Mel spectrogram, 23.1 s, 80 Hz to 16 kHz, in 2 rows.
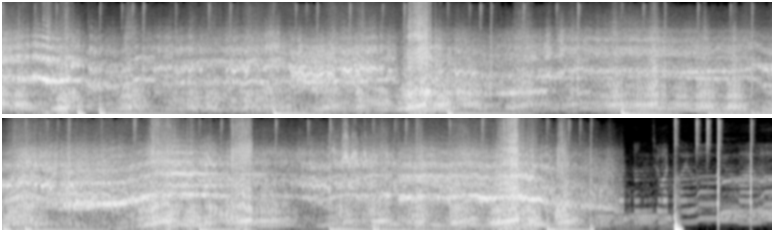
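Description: Dodge Challenger SRT Hellcat's supercharged V8 revving hard during a burnout, with the rear tires squealing as they spin. The revs rise and fall several times and stop near the end.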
